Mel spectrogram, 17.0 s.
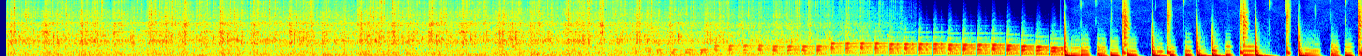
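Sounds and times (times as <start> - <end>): braiding machine clattering: 0.1 - 11.4.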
